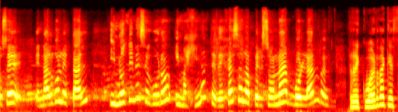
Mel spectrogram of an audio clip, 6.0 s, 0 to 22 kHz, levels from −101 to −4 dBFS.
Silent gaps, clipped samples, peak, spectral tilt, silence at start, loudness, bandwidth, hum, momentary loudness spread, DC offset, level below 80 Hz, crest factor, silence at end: none; under 0.1%; 0 dBFS; -3.5 dB/octave; 0 s; -17 LUFS; 16 kHz; none; 12 LU; under 0.1%; -56 dBFS; 16 dB; 0.05 s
